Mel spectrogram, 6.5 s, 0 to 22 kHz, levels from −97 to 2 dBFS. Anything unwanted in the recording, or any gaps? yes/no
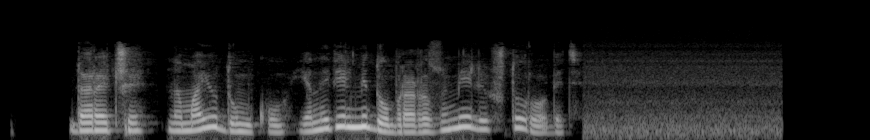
no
